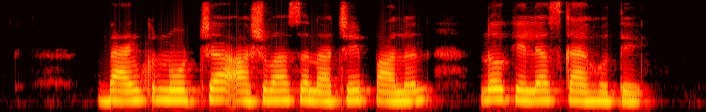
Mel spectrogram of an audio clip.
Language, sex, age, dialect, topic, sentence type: Marathi, female, 25-30, Standard Marathi, banking, statement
